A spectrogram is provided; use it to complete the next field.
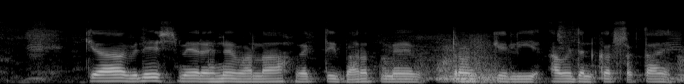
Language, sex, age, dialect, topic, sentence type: Hindi, male, 25-30, Marwari Dhudhari, banking, question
